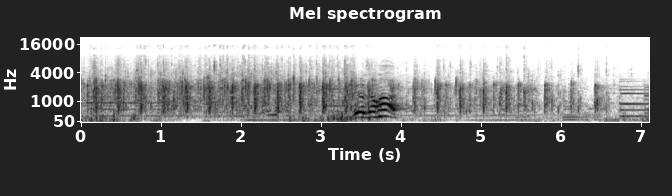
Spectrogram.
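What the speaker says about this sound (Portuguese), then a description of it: "uma salva de palmas para o Senhor Jesus" A church congregation applauds in praise, a dense, sustained wash of clapping from many hands filling the room, while a preacher's voice speaks over it and a brief cry rises midway.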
